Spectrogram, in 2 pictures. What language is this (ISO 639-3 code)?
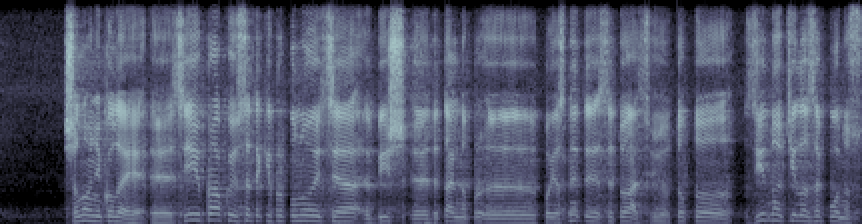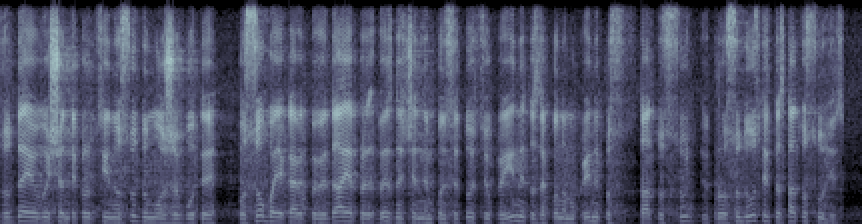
ukr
